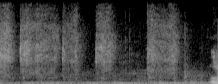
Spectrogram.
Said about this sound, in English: So just spray that on there.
